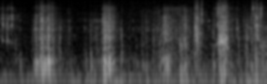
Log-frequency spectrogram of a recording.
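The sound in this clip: Crunching bites into a freeze-dried, butter-scented sweet snack: several crisp, crackly crunches in uneven bursts, each sharp and brittle, with no talk over them.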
